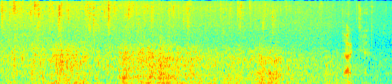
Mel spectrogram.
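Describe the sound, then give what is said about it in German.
Heavy rain pours steadily while deep thunder rumbles low and continuous underneath, with a sharper crack near the end; no one speaks. “So, und jetzt kann es auch anfangen zu regnen.”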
